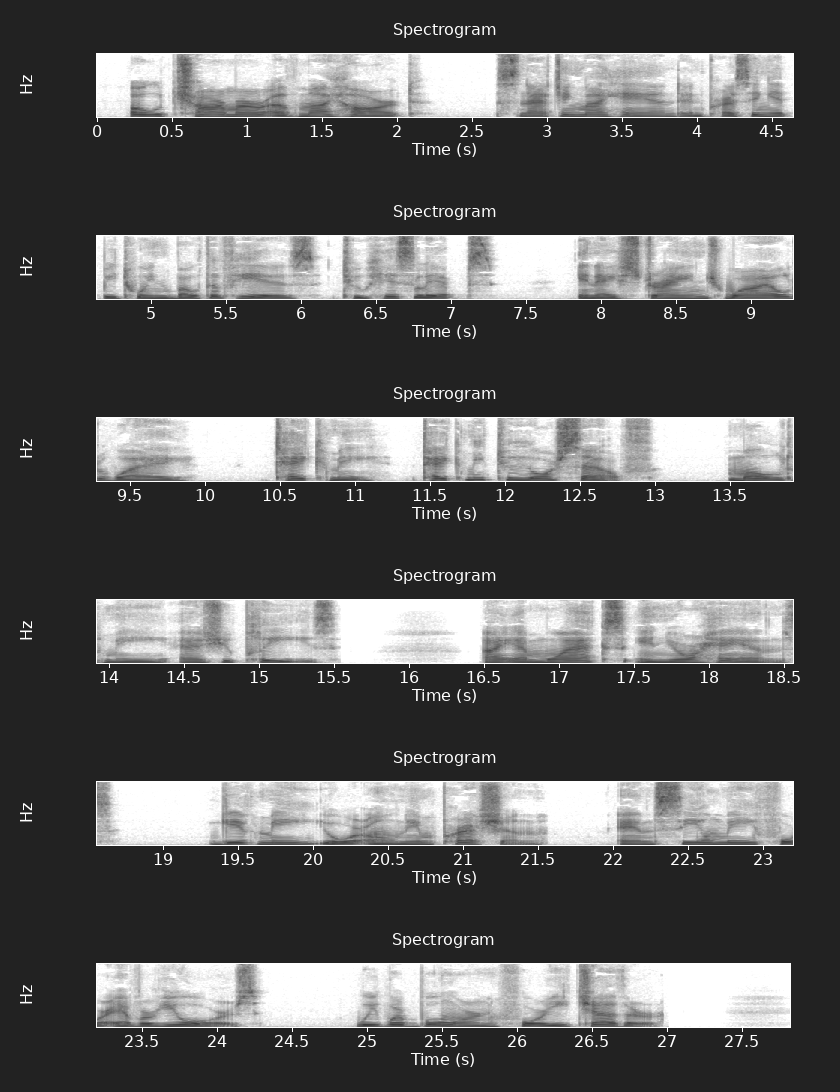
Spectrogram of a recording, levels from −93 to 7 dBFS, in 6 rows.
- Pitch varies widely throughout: No, average, 3.7 semitones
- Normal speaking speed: No, slow, 125 wpm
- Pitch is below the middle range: No, medium, 165 Hz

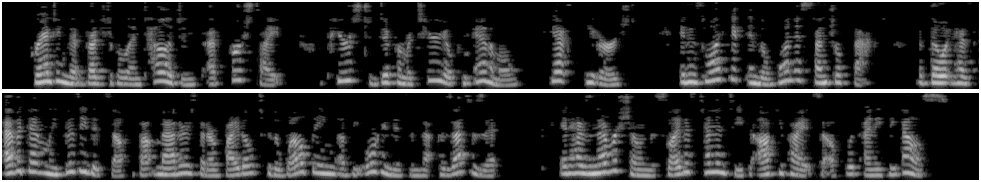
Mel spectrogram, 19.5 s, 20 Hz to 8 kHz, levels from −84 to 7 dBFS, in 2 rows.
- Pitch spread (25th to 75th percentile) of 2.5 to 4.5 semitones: No, wide, 5.5 semitones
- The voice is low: No, high, 240 Hz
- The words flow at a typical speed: Yes, average, 185 wpm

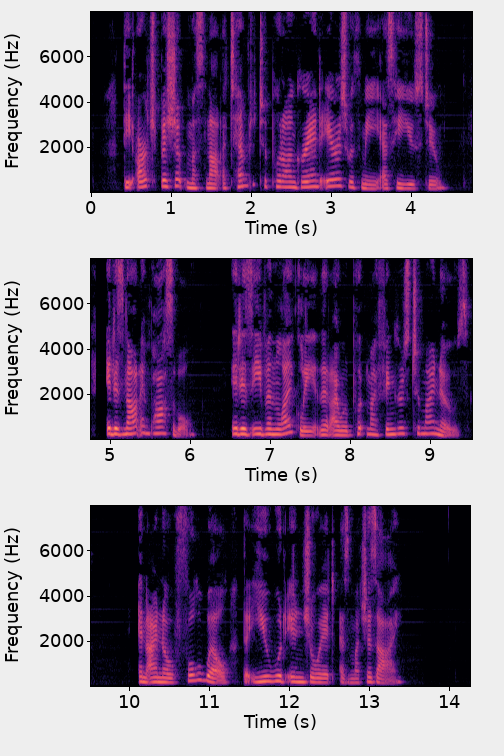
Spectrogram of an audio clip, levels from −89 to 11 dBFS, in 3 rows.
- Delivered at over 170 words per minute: Yes, average, 200 wpm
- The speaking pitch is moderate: No, high, 225 Hz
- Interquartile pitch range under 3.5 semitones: No, average, 4.4 semitones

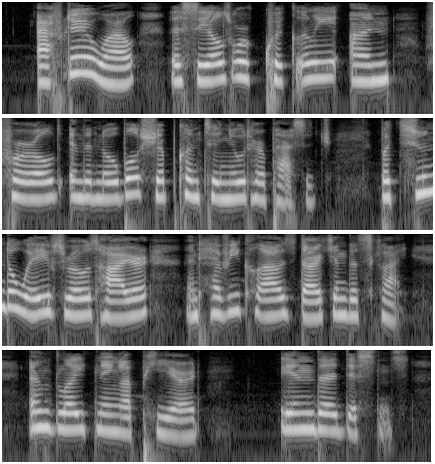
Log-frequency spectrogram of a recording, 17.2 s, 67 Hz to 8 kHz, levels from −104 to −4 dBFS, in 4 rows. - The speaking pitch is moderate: No, very high, 270 Hz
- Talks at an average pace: No, slow, 110 wpm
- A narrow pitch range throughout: Yes, narrow, 2.0 semitones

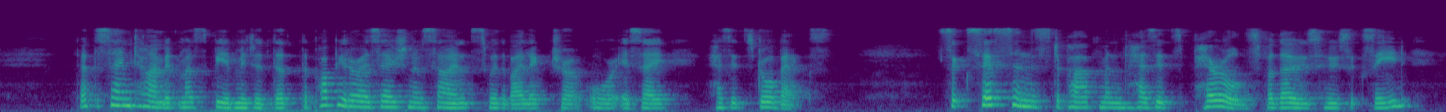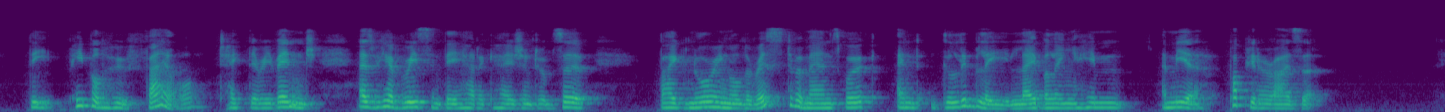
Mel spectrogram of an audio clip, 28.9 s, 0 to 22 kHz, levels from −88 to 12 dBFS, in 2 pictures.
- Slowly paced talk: Yes, slow, 130 wpm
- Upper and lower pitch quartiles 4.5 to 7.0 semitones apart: No, average, 2.7 semitones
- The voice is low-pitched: No, medium, 170 Hz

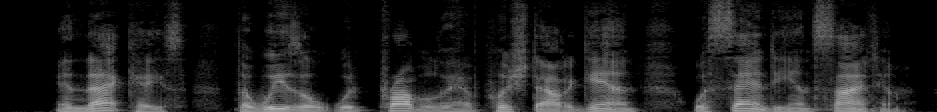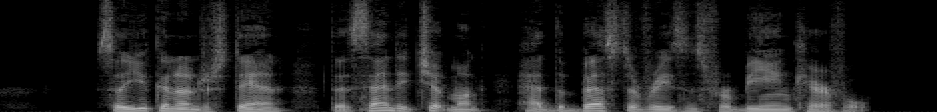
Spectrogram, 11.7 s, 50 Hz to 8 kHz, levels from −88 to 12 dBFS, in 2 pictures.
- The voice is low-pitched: Yes, low, 105 Hz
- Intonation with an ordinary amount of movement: No, wide, 6.3 semitones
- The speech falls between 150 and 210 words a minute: Yes, average, 155 wpm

